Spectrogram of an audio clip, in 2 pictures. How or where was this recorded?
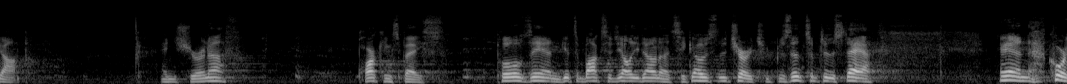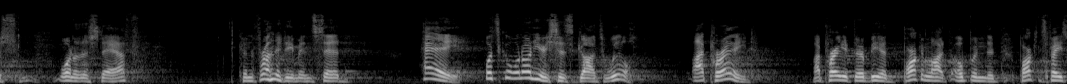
large echoing room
